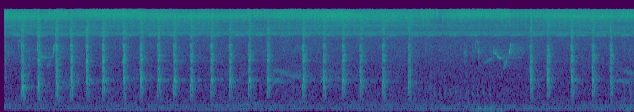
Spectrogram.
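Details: A black fox squirrel in the Everglades gives a steady series of sharp, dry chucks, about three each second.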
